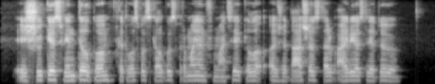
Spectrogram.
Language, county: Lithuanian, Marijampolė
